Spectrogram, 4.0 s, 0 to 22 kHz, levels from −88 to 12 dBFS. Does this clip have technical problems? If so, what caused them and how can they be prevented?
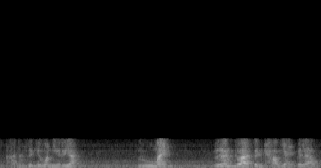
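Yes. GSM full-rate codec coloring runs throughout: the speech is squeezed into roughly a 250 Hz to 3.7 kHz band and rebuilt from a vocal-tract filter driven by sparse, regularly spaced pulses, giving the buzzy, gravelly roughness that fits a 13 kbps GSM encode. Prevention: carry the call over a wideband or higher-rate codec.

GSM bit errors strike at 0.44 to 0.51 s and again at 2.08 to 2.13 s. Corrupted filter, pitch or gain parameters reach the decoder, so the spectrum warps and the level jumps, producing brief squawks and gargling that fit about four and two damaged frames. Prevention: keep a stronger radio link with adequate error protection.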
